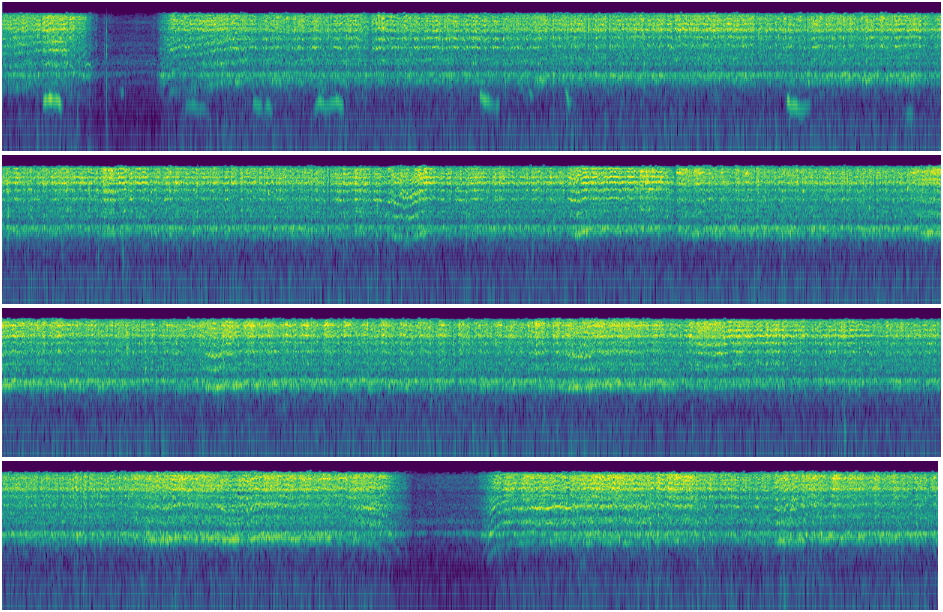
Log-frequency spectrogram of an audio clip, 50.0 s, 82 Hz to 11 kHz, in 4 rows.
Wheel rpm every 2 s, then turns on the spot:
100, 160, 220, 220, 230, 230, 230, 230, 230, 230, 230, 230, 230, 230, 230, 240, 230, 230, 230, 230, 220, 100, 170, 210, 230.
0-2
